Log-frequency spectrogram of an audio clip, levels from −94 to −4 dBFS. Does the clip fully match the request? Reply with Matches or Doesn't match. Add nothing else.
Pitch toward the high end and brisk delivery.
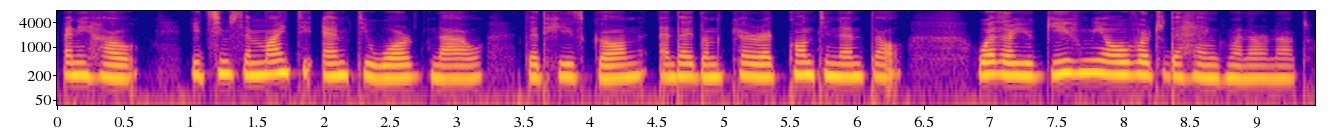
Doesn't match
